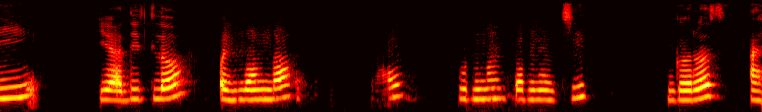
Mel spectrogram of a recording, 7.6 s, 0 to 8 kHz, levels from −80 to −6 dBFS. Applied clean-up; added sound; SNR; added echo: neural mask model DeepFilterNet 3.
